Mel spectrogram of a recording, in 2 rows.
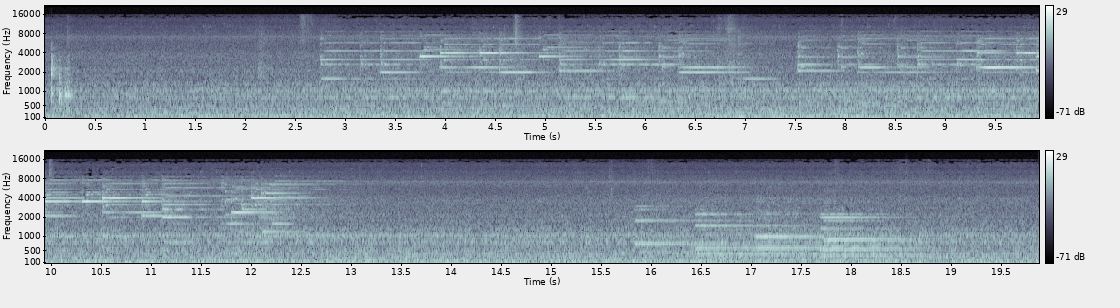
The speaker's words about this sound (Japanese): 時間がございますのでもう一度流します。もう一度4種類のチャイムを1回ずつ流します。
